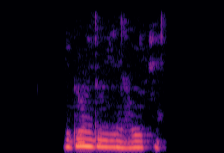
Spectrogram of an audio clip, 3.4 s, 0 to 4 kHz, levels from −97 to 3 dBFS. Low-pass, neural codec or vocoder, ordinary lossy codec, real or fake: 3.6 kHz; none; MP3, 32 kbps; real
